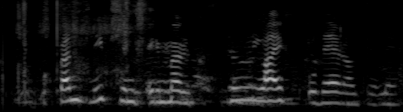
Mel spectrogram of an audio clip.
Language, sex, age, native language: Icelandic, female, 11, Icelandic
